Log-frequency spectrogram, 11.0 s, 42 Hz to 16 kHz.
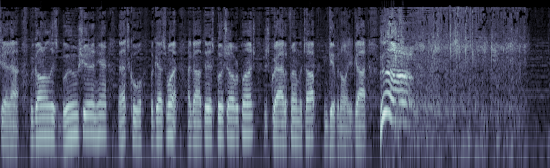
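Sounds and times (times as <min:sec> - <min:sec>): toilet water rushing and draining: 0:08.3 - 0:10.6.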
